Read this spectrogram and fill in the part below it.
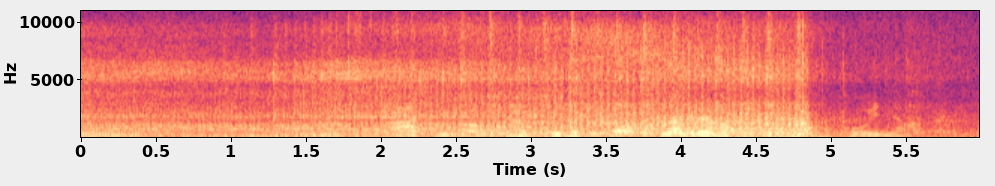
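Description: A dirt bike engine buzzes and revs as it approaches up close.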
